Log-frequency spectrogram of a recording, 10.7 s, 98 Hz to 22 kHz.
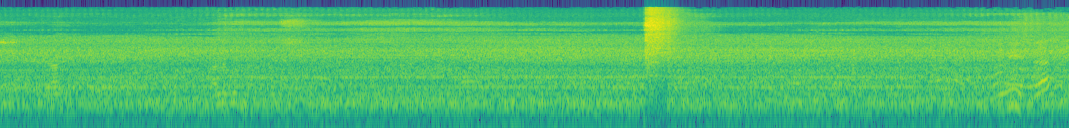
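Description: WAP-7 electric locomotive running steadily with its auxiliary machinery on after start-up. About six and a half seconds in comes a short, sharp hiss of compressed air being released.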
